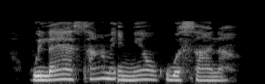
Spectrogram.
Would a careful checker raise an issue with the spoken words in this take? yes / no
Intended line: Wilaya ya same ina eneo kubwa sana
yes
